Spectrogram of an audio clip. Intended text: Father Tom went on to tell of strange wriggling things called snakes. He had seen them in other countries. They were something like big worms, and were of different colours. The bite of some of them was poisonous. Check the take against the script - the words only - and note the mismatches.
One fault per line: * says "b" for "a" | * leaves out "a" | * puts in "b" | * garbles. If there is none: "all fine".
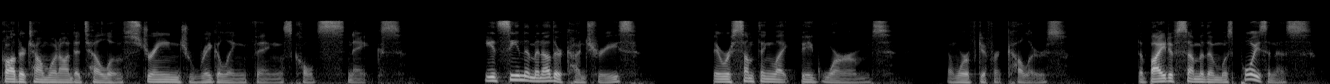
all fine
